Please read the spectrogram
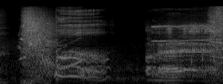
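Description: Cartoon character voices grunting and groaning with effort, in two strained utterances: the first begins just after the start with a rushing noise over it, and the second comes near the end.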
